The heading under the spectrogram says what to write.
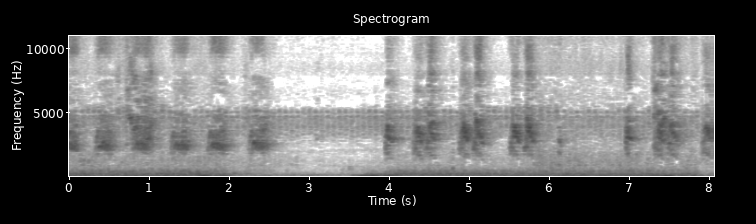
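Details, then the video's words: Long-tailed shrike singing lively harsh, buzzy scratchy notes repeated in quick clusters, falling quiet for about a second before resuming, with a faint low hum underneath. "BURUNG CENDET GACOR"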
